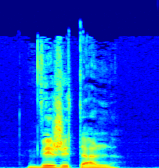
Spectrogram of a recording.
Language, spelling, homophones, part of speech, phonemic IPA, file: French, végétal, végétale / végétales, noun / adjective, /ve.ʒe.tal/, Fr-végétal.ogg
- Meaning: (noun) plant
